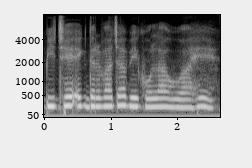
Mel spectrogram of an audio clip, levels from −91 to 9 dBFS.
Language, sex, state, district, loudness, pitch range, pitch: Hindi, female, Arunachal Pradesh, Papum Pare, -14 LUFS, 205-220 Hz, 215 Hz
